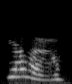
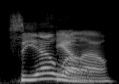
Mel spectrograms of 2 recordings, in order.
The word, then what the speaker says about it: CeeLo: You almost got it right. It's CeeLo. – CeeLo. – Even producer Nicole wrote it phonetically. C, like the water, L-E-L-L, and then O, CeeLo.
